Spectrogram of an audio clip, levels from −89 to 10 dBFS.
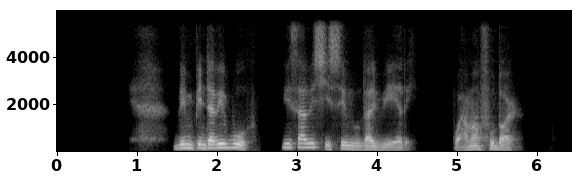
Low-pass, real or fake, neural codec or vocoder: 5.4 kHz; fake; codec, 16 kHz, 0.3 kbps, FocalCodec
